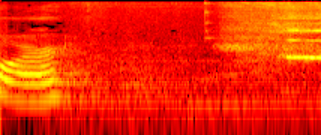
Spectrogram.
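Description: A classroom percussion instrument played as the sound effect for the oven door opening: a brief scrape about a second and a half in, then a steady high ringing tone starting near the end. The narrator's last word trails off in the first half-second.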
